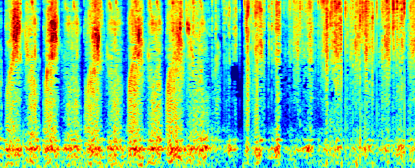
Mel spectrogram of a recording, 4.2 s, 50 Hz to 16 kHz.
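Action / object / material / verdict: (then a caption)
scrape / metal mesh microphone grille / metal mesh / none. Long nails rapidly scratch and tap the metal mesh grille of a black desktop microphone, making dense, raspy strokes with bright, high scraping streaks over a steady low hum near 370 Hz. The rhythm is uneven and continuous, with a brief dip in the middle.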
